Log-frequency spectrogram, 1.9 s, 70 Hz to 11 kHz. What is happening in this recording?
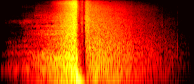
whoosh into hit 002
Designed whoosh into impact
